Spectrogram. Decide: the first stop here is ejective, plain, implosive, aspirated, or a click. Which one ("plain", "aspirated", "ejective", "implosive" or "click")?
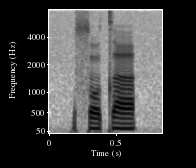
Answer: plain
